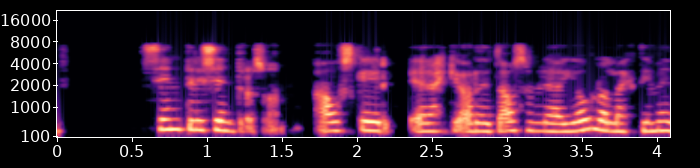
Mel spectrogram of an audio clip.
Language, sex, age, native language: Icelandic, female, 11, Icelandic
